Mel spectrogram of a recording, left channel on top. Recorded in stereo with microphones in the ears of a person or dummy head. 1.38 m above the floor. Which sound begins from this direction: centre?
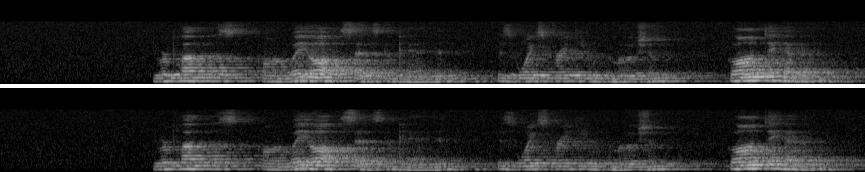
A man speaking, at 1.5 s.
